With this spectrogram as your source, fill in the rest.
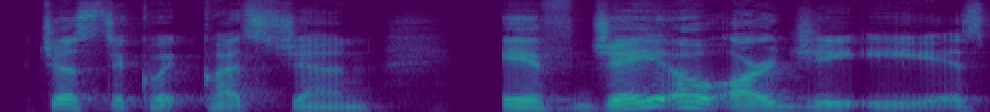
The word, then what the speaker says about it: Jorge: If J O R G E is pronounced Jorge, why isn't Georges pronounced Horgees?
